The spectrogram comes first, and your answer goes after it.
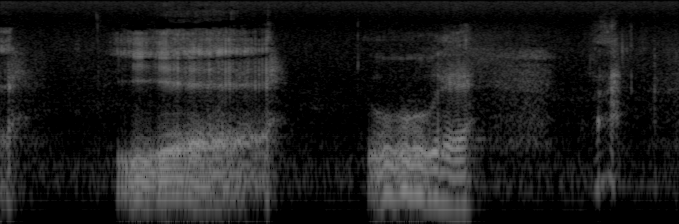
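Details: Pet dog trying on a harness, finding it exciting and a little scary; two drawn-out, moaning, harmonic vocal sounds about a second each, separated by a pause, then a faint short noise in a quiet room.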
